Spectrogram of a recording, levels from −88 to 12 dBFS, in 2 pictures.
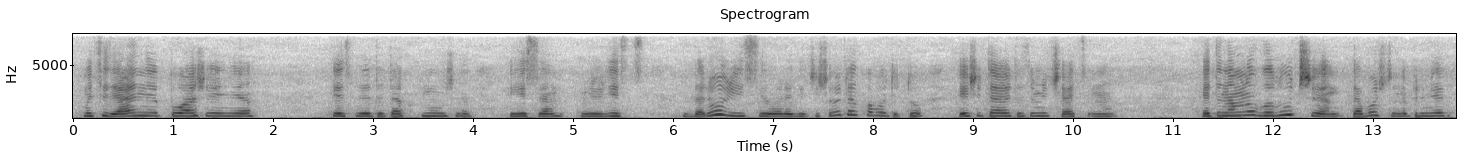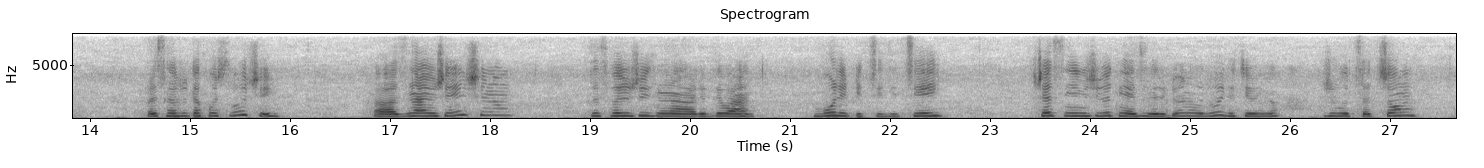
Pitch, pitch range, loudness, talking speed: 250 Hz, 235-275 Hz, -22 LUFS, 125 wpm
